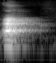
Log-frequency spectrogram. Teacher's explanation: आपली जीभ वर जाते बरं, जास्तीवर नाही, समोरचा भाग जिभेचा. A. So front part of the tongue is used.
